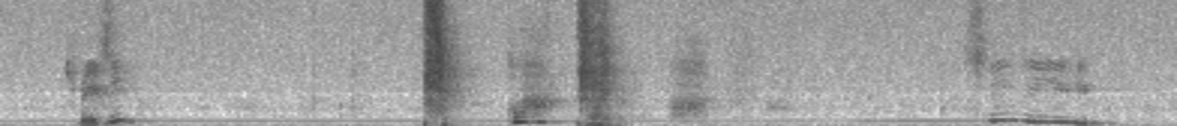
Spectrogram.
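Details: Puppy sneezing: several short, sharp nasal bursts, about four sneezes, with small whines in between and a faint background tone.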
